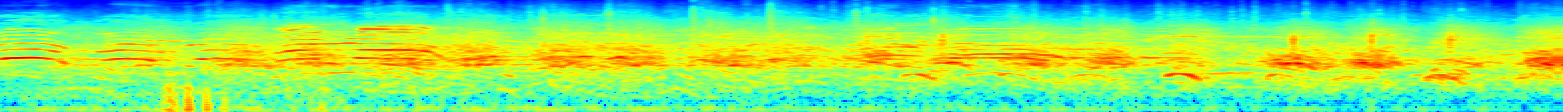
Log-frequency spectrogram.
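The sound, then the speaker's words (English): An angry crowd shouts at government MPs leaving Parliament, calling out "corrupt, corrupt, corrupt, out"; many raised voices overlap in a dense, continuous roar of yells and jeers with rising and falling pitch and no pause throughout. “So the government MPs are leaving Parliament at the moment, and people are shouting out, corrupt, corrupt, corrupt, out.”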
